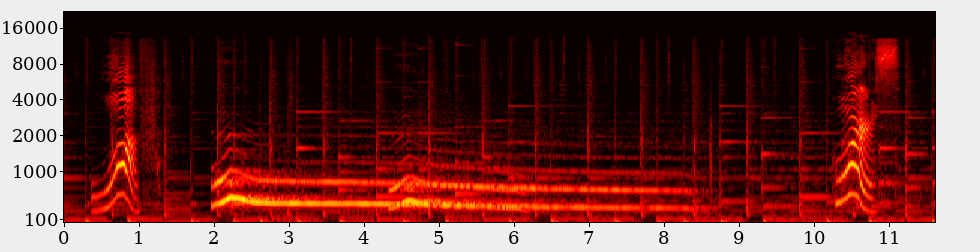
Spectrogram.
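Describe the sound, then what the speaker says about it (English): A wolf gives two long, sustained howls, the second starting as the first continues, set against a rhythmic backing beat with short swooping sound effects at the start and end. "Wolf."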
